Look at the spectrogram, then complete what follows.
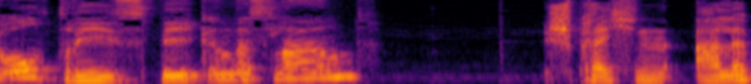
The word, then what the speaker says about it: Land: Also notice that land is pronounced with an open A. La. Yeah, it's not land, it's land.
